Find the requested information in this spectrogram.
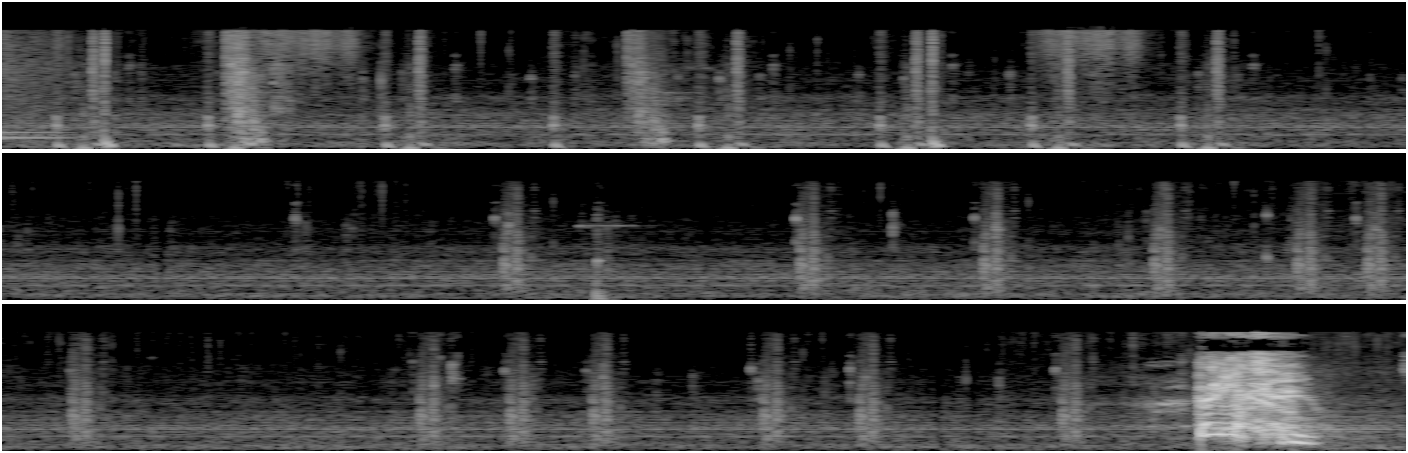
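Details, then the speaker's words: A single sharp, loud sneeze from a streamer during a live gaming stream, after quiet clicking and a low steady hum. "You hear how I sneeze, bro? I sneeze. I don't sneeze like a regular [ __ ] bro."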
